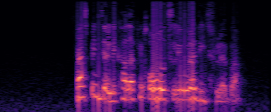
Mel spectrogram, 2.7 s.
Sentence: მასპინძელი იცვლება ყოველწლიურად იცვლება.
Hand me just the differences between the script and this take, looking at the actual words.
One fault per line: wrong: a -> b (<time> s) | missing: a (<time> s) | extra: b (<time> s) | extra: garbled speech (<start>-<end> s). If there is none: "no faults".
wrong: იცვლება -> ქალაქი (1.3 s)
